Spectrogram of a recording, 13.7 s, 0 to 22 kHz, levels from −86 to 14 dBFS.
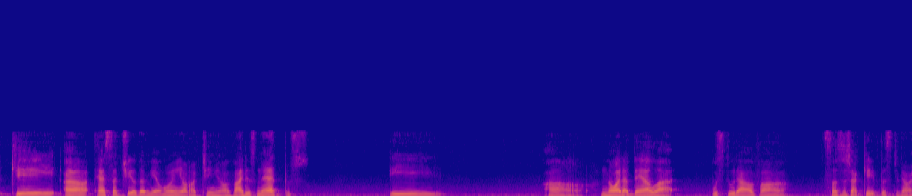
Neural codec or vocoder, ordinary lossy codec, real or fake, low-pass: codec, 16 kHz, 1.1 kbps, Voila-Tokenizer; none; fake; none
